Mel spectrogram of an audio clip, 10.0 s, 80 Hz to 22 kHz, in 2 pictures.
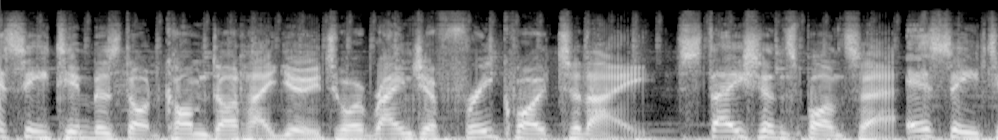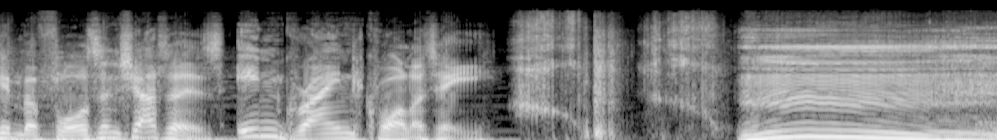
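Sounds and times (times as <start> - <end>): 
speech: 0.0 - 8.0, 8.7 - 9.8
crunching on crispy pork crackling: 7.6 - 9.9
loud drawn-out satisfied groan from the eater: 8.7 - 9.9.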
